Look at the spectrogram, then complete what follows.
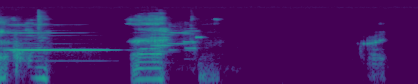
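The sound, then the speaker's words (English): A phone rings with a bright electronic ringtone: a few bursts of tonal chimes, one held note, then a pause before a shorter final burst. It's clear. “Yeah, so let's turn the phone off first, and then let's.”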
